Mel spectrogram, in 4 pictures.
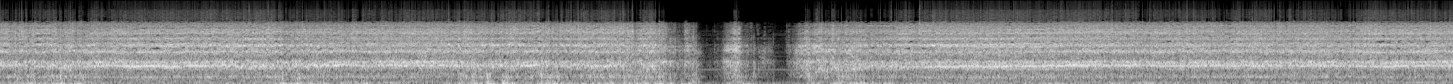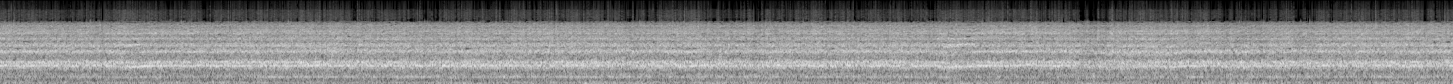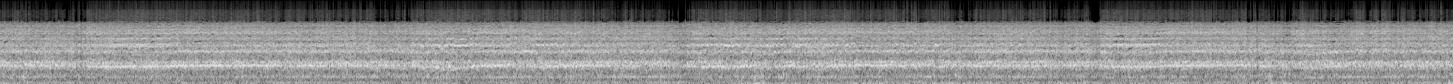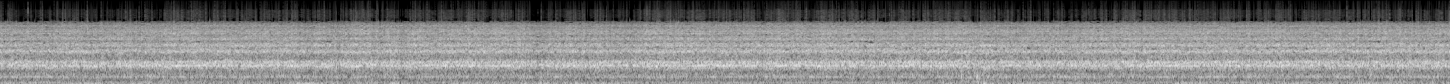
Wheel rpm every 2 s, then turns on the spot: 230, 220, 230, 80, 180, 220, 230, 230, 230, 230, 230, 240, 220, 220, 230, 220, 230, 230, 220, 240, 230, 230, 230, 230, 230, 230, 230, 230, 230.
none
